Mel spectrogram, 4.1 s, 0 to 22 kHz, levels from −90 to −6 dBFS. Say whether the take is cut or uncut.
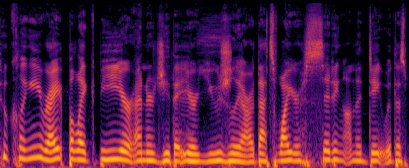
cut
